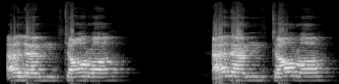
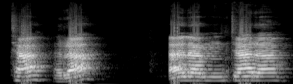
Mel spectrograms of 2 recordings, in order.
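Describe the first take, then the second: First: Alam tara slow with both letters heavy. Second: Alam tara with both letters thin and light. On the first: Teacher showing students the heavy mistake. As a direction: show the wrong all-heavy tara. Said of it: "You get heavy, heavy". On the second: Teacher showing students the light mistake. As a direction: show the wrong all-light tara. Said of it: "light and light". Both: Shown as a demonstration.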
